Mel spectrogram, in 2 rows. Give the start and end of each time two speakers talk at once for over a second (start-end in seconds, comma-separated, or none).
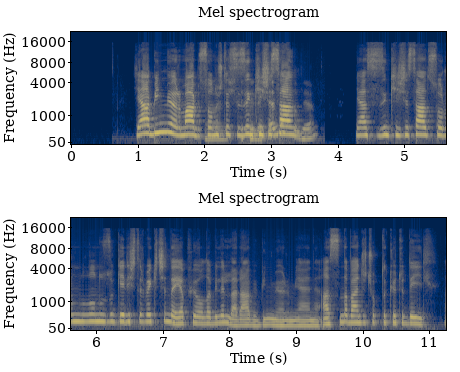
2.0-3.4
